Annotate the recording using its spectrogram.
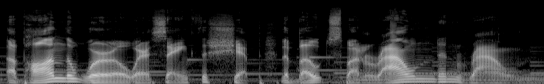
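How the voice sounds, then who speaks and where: Male poetry narrator: extremely low, slow, dramatic, swelling and hushing, with music underneath. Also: sing-song. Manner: theatrical, with big swells and drops in volume. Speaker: poetry reader.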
